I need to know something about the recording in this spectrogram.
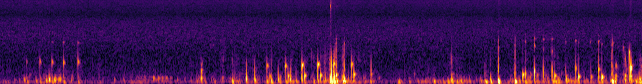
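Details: Almost continuous rapid bursts of gurgling, bubbling and squelching rumbles, recorded while eating a burger and fish fries: loud, active bowel sounds (borborygmi).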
